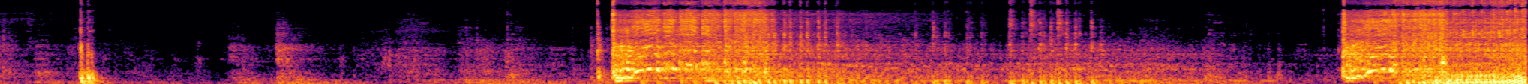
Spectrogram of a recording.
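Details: Hobart welder/generator, previously no-start, after the fuel filter was cleaned: a sharp click, then it catches and runs with an uneven patter, stops briefly and fires again; now starts and runs.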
